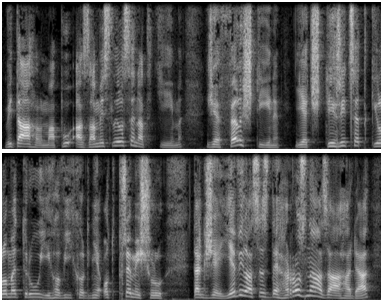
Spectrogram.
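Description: Guy reading a classic novel aloud, calm measured storytelling, slightly high voice. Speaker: audiobook reader. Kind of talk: literary narration.

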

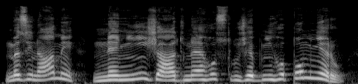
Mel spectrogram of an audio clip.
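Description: A man voicing a pedantic, cool-headed young cadet in a storybook reading, lofty and raised in pitch. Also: darkish tone, close to an everyday voice. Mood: lecturing.

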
